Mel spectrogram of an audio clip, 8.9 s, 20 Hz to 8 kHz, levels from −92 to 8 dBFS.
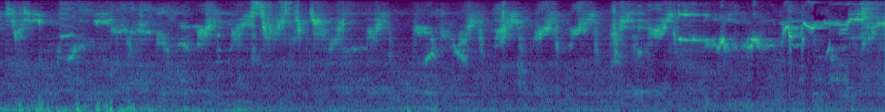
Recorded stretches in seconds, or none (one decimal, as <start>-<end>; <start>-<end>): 7.7-8.3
